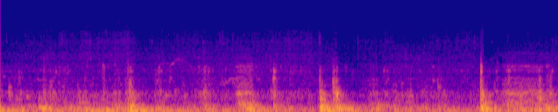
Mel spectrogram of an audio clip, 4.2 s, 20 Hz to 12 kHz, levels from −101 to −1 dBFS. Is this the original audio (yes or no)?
yes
